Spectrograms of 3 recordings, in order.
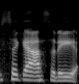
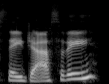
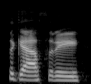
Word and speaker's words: sagacity: Sagacity. I always want to pronounce it. Sage acity. That's how I was about to pronounce it. Sage acity. Sagacity.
